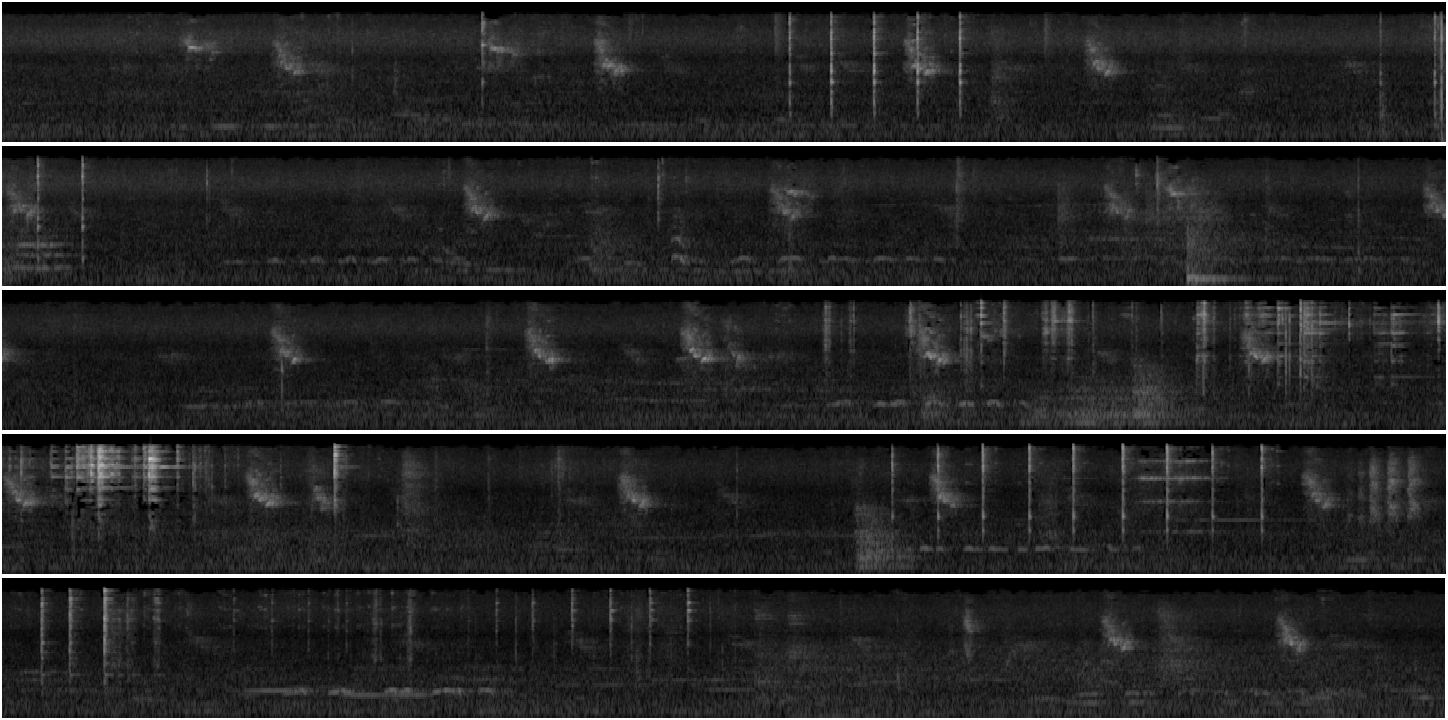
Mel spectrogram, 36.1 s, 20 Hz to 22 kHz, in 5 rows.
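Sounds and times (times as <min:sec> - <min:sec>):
small birds chirping: 0:00.4 - 0:36.0
metal spoon clinking on bowl: 0:26.1 - 0:28.2.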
